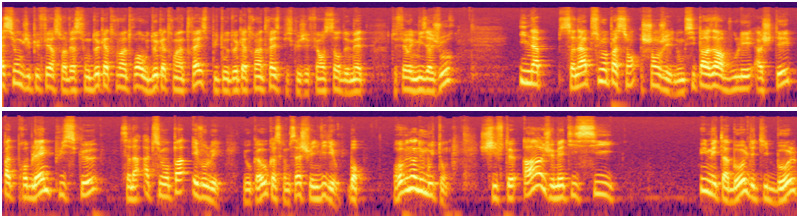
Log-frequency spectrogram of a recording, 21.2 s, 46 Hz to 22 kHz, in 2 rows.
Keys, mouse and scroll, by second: 11.9-15.2 shift+middle drag, 15.2-16.5 scroll up 1, 16.5 shift+a.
